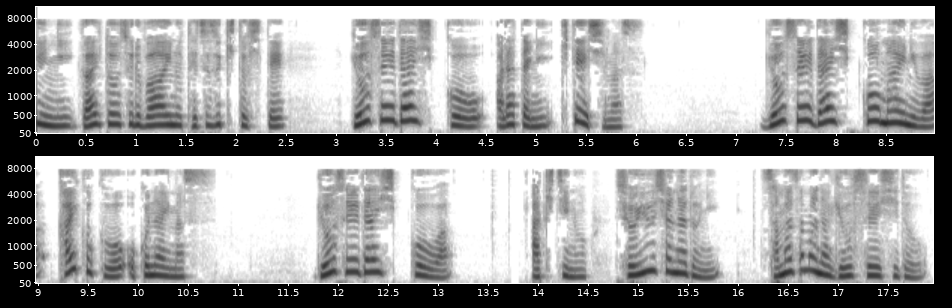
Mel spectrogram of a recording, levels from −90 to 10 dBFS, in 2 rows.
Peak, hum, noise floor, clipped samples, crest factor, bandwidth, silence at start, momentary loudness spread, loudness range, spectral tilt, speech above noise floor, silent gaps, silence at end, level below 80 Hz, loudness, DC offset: -2 dBFS; none; -69 dBFS; under 0.1%; 16 dB; 8 kHz; 0 s; 11 LU; 4 LU; -4.5 dB/octave; 51 dB; 13.72-13.79 s; 0.1 s; -50 dBFS; -18 LUFS; under 0.1%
